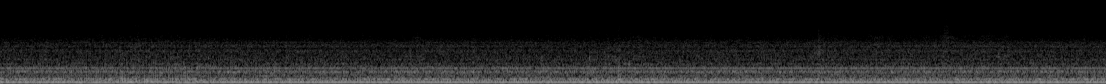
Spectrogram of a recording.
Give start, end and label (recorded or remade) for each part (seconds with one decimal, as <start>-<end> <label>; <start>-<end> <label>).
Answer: 0.0-0.8 recorded; 0.8-2.1 remade; 2.1-11.1 recorded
